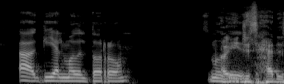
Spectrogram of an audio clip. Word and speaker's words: Guillermo del Toro: for everyone that can't pronounce his name. You could say his name. Guillermo del Toro. There you go. Like that, Guillermo del Toro.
